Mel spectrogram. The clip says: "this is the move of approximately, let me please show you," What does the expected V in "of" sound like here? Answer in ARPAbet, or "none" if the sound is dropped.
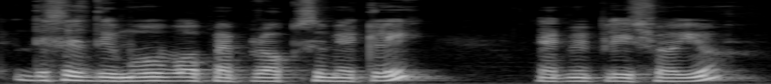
P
